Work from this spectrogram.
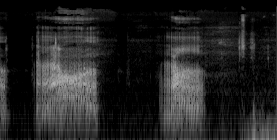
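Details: French Bulldog flaring up over its deer bone, producing two loud raspy growls each lasting about a second, with quieter rumbling and faint shuffling between them.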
